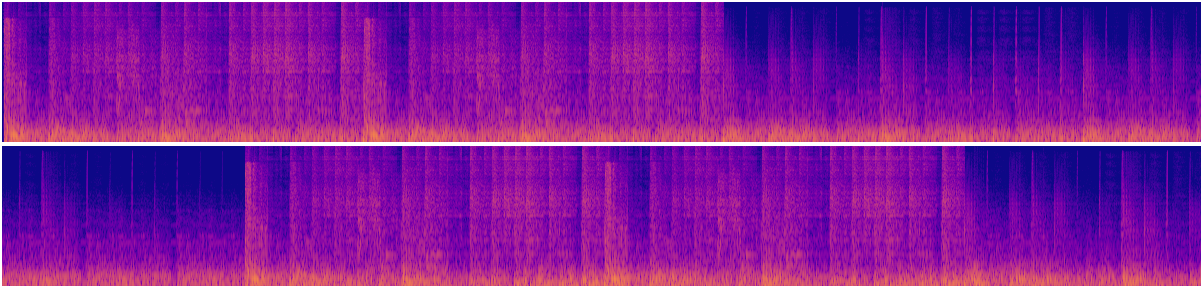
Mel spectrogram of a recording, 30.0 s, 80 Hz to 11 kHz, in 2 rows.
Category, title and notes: Music > Multiple instruments
Demo Track #3660 (Industraumatic)
Noise, Horror, Sci-fi, Ambient, Games, Soundtrack, Underground, Cyberpunk, Industrial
